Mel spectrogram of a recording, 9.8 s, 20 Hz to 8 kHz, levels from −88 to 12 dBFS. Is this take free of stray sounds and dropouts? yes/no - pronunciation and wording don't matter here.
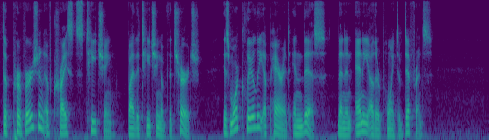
yes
